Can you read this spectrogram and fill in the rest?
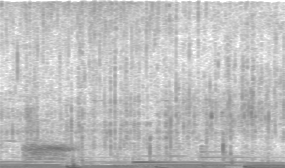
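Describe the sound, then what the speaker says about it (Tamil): Steady crackling sizzle of curry leaves tempering in hot oil, continuous and close, with faint background tones and no speech. "இங்க எண்ணெய் ஊத்துறோம், கருவேப்பிலையை போட்டு தாளிக்கிறோம்."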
